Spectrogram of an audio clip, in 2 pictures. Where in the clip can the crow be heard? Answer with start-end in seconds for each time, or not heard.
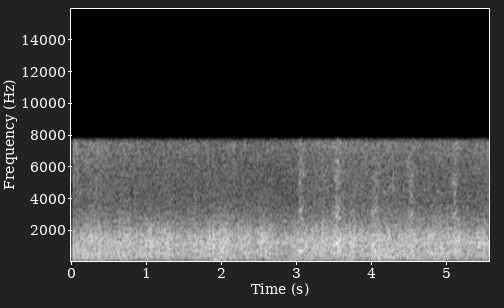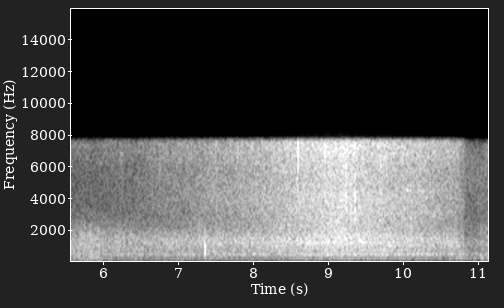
not heard.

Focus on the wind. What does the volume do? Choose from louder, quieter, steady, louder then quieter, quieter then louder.
quieter.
